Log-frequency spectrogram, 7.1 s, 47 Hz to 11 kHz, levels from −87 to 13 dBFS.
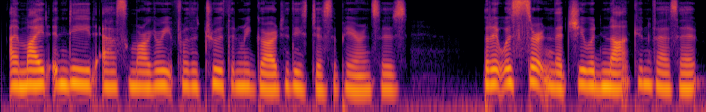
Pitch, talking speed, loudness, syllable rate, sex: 165 Hz, 195 wpm, -18 LUFS, 5.7 syllables/s, female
